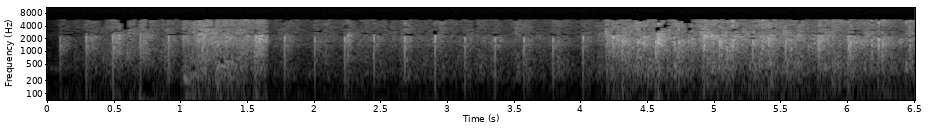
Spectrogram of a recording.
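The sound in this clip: Audience applause welcoming a reverend as a speaker at Unity of Bellevue church, with a steady, rhythmic pattern of distinct claps that thickens into fuller, louder clapping in the final seconds.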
